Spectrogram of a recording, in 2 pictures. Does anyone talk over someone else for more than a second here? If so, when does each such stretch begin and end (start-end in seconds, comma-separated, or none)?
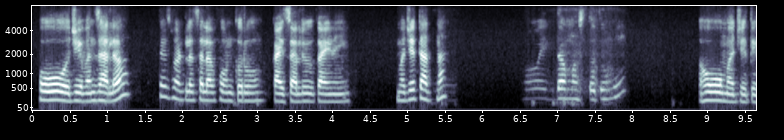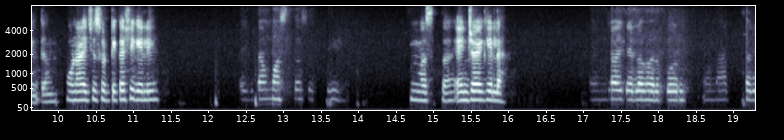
none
